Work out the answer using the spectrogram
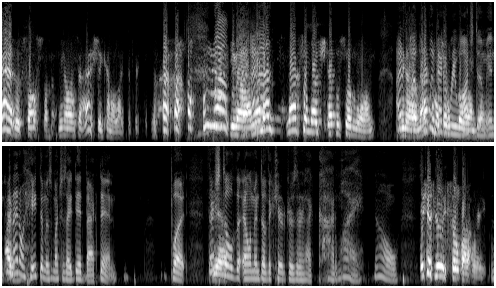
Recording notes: On the phone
